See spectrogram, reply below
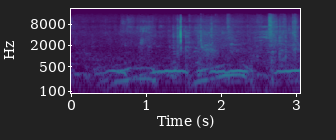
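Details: Clear, mellow, low rising-and-falling calls from juvenile peahens, young female Indian peafowl, several overlapping in quick succession with a couple of faint clicks.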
